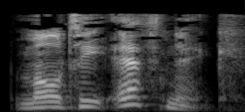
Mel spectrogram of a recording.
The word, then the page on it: multiethnic: British English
